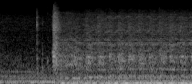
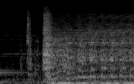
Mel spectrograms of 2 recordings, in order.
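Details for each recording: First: 2021 Ford F-150 at a body shop, cranking on a jumper: the starter spins the engine evenly at about three compressions a second but it never fires. Crank no start. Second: 2021 Ford F-150 that cranked but would not start, now starting after the fuel pump control module was disconnected and the pump powered: a brief crank, then it catches quickly into a steady, even run; normal start.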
